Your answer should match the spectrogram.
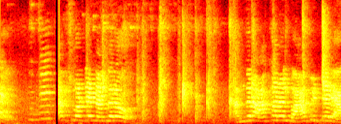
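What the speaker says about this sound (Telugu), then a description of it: "క్లాప్స్ కొట్టండి." Children clapping their hands in an anganwadi preschool class, a burst of quick, close claps over several seconds, heard under an adult voice talking.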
